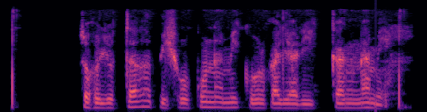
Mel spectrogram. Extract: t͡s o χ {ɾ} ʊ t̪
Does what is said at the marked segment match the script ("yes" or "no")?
no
